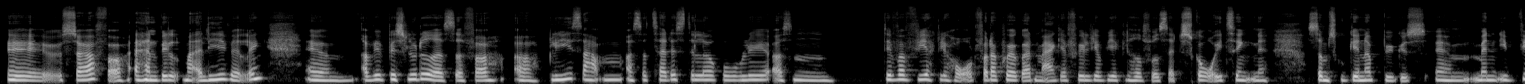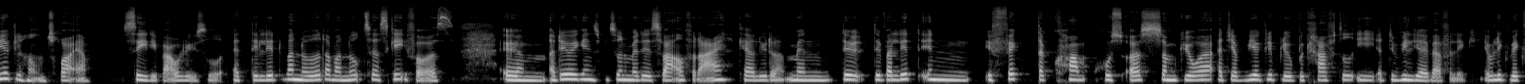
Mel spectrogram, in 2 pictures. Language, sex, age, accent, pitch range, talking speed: Danish, female, 30-49, native, 185-215 Hz, 240 wpm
